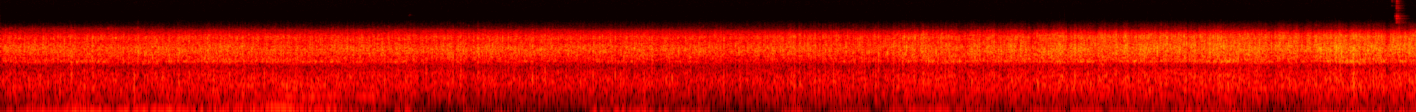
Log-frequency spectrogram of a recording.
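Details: Ultrasonic listening to a bearing during greasing: steady rushing hiss grows louder as grease goes in, with faint micro-shock ticks appearing; bearing being over-greased, greasing must stop.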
